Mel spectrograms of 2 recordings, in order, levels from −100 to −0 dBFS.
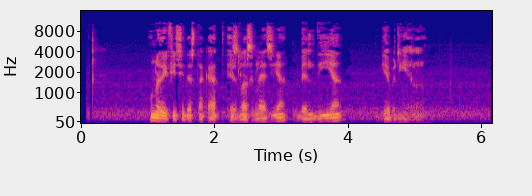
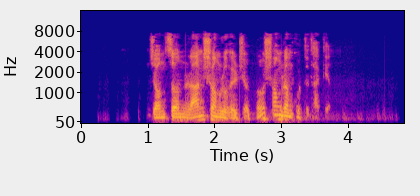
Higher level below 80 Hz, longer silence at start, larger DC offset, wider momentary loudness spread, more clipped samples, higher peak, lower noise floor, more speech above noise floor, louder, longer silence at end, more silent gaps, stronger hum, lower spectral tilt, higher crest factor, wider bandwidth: second, -60 dBFS vs -52 dBFS; second, 0.15 s vs 1.05 s; neither; about the same, 14 LU vs 16 LU; neither; second, -10 dBFS vs -2 dBFS; second, -55 dBFS vs -61 dBFS; second, 27 dB vs 42 dB; second, -29 LUFS vs -18 LUFS; second, 1 s vs 1.15 s; neither; neither; about the same, -4 dB/octave vs -4.5 dB/octave; about the same, 22 dB vs 20 dB; first, 11.5 kHz vs 8 kHz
